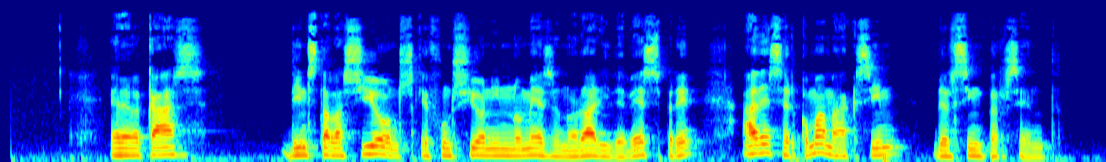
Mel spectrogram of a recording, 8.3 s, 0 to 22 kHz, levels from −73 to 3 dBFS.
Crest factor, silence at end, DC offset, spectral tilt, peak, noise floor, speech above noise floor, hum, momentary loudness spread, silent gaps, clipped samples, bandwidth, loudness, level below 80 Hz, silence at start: 20 dB; 0.45 s; under 0.1%; -4.5 dB/octave; 0 dBFS; -52 dBFS; 31 dB; none; 11 LU; none; under 0.1%; 16.5 kHz; -21 LUFS; -48 dBFS; 0.6 s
